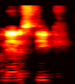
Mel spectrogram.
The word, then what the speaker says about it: Manistique: Manistique, Michigan? Yeah, Manistique.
